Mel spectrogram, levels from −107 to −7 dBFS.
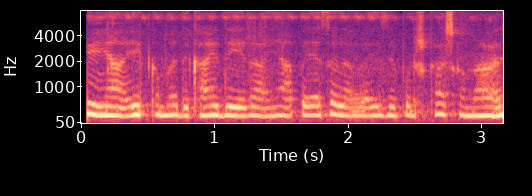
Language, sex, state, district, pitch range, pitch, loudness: Hindi, female, Haryana, Charkhi Dadri, 230-245 Hz, 235 Hz, -15 LUFS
